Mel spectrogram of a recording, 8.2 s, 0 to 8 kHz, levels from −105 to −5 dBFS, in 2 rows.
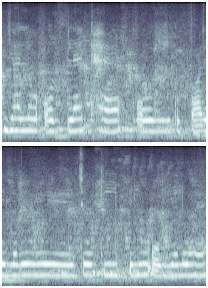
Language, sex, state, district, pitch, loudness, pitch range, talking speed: Hindi, male, Bihar, Sitamarhi, 240 Hz, -13 LUFS, 235-245 Hz, 110 wpm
